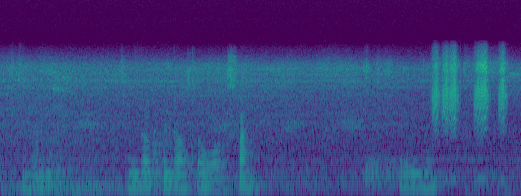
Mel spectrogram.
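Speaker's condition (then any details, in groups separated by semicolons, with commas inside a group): No condition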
